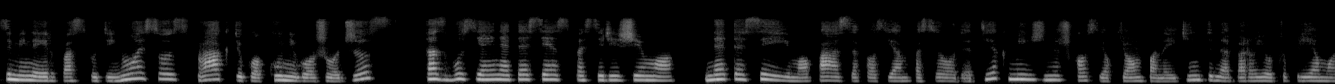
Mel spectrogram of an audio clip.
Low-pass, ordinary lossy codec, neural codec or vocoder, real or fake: 9.9 kHz; MP3, 48 kbps; codec, 24 kHz, 0.5 kbps, DualCodec; fake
